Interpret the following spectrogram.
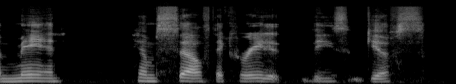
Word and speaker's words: GIF: Yeah, I remember, if you've ever seen the word GIF, it looks like it should be pronounced GIF, right? But it's GIF, like the peanut butter.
